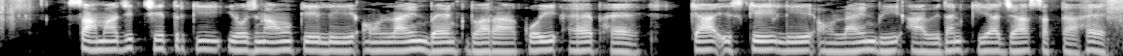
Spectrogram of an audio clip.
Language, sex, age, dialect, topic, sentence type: Hindi, female, 36-40, Garhwali, banking, question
